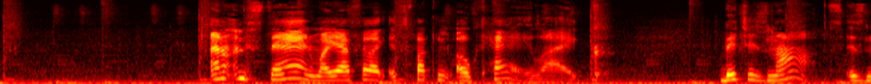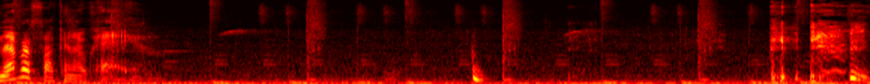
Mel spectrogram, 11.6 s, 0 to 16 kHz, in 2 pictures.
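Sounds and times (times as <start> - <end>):
speech: 1.4 - 4.1, 4.8 - 6.9
cough: 10.9 - 11.5
throat clearing: 10.9 - 11.5.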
